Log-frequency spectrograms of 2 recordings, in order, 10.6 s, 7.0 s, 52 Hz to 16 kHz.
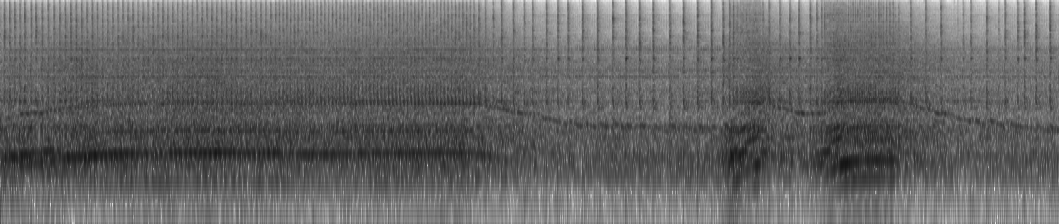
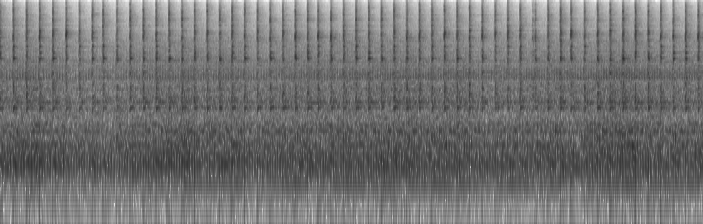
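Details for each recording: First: Echo PB-580T two-stroke leaf blower, older, bogs on throttle, suspected vacuum leak or carburetor, cold start: low, slightly uneven idle with a quick throttle blip, needs tuning; low idle, slightly rich mixture. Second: Echo PB-580T leaf blower two-stroke that bogged on throttle with a vacuum leak, after carburetor low-speed adjustment: steady idle with an even, rapid popping beat and bright buzz, still slightly rich.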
